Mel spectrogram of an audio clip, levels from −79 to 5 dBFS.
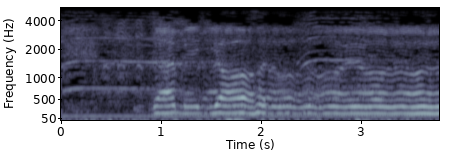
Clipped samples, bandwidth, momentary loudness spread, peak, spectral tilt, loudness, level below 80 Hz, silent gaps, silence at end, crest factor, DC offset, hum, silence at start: under 0.1%; 5.4 kHz; 10 LU; -14 dBFS; -8.5 dB/octave; -29 LUFS; -56 dBFS; none; 0 s; 14 dB; under 0.1%; none; 0 s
